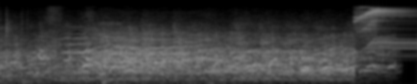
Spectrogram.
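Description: Canned audience laughter. Near the end it gives way to a rising, bright chime sound effect that rings on and fades.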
